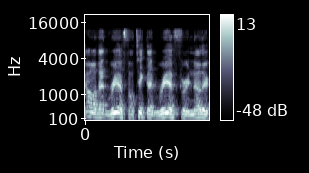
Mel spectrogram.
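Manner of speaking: ordinary delivery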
